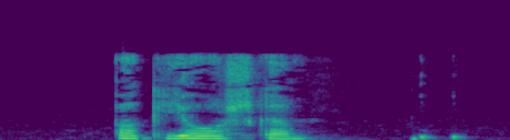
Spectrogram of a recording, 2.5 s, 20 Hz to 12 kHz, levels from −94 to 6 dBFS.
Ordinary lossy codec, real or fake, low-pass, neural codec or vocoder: AAC, 48 kbps; real; 7.2 kHz; none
